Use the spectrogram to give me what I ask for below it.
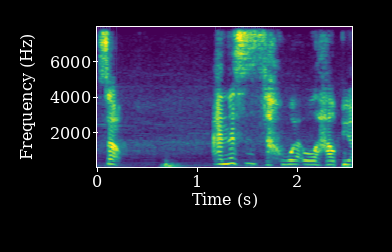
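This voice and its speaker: The speaker is a woman with a medium pitch. She talks at a moderate pace while music plays in the background. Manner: animated, with frequent restarts.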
